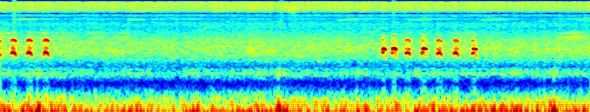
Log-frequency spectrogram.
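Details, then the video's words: Three quick nasal honks open, followed later by a fast series of about six short honking notes from a bare-faced ibis, set against a continuous deep background rumble. "Canto do TAPICURU, tapicuru-de-cara-pelada, maçarico-de-cara-pelada, maçarico-preto."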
